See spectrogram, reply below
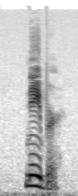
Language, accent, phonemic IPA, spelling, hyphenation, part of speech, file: English, US, /ˈneɪbɚ/, neighbour, neigh‧bour, noun / verb, En-us-neighbour.ogg
- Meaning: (noun) A person living on adjacent or nearby land; a person situated adjacently or nearby; anything (of the same type of thing as the subject) in an adjacent or nearby position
